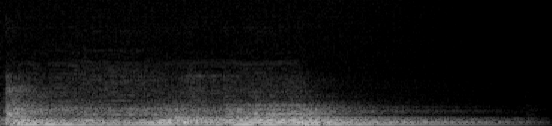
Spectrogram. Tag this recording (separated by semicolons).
alert; audio; ball; big; bizarre; cd; cell; compact; contact; converters; cool; cup; dark; design; disc; dream; dreamlike; echo; edit; enormous; evil; frontier; gigantic; group; hand; hands; huge; impact; impulse; industrial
